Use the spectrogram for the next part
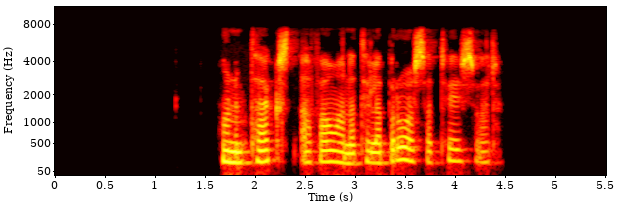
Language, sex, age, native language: Icelandic, female, 50-59, Icelandic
